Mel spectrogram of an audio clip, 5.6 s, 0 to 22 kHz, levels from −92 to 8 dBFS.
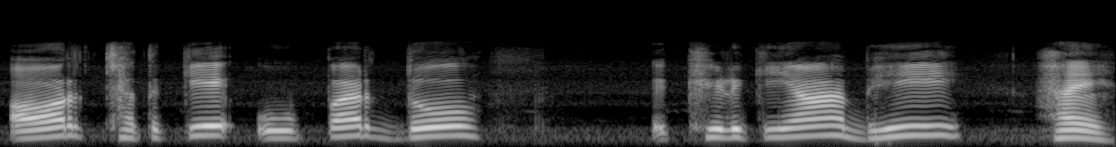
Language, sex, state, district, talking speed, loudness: Hindi, male, Uttar Pradesh, Lucknow, 85 wpm, -19 LUFS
